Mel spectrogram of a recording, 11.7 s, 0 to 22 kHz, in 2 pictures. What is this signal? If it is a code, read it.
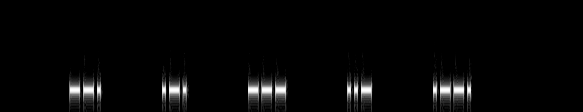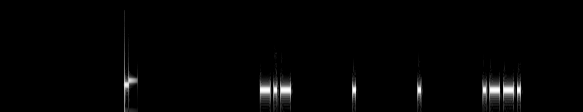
Morse code, heard as a keyed tone, about 36 wpm, spaced as for 12 wpm, 690 Hz. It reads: GROUP KEEP
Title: 6x Character Spacing - Top 300 Words - 35wpm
